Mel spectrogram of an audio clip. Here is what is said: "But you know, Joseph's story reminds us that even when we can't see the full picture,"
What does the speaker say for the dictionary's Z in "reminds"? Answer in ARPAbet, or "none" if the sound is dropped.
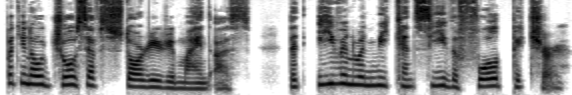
none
